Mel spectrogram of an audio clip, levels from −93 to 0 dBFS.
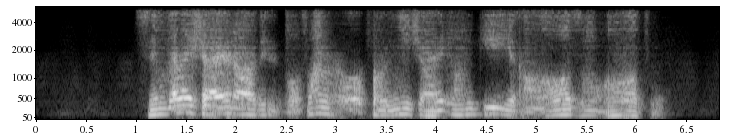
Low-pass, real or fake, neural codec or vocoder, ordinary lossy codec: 5.4 kHz; fake; codec, 44.1 kHz, 0.9 kbps, DAC; MP3, 48 kbps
